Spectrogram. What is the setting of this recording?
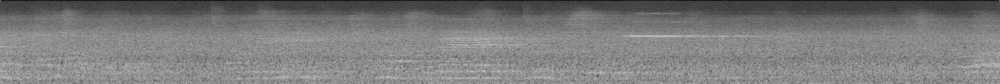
subway station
